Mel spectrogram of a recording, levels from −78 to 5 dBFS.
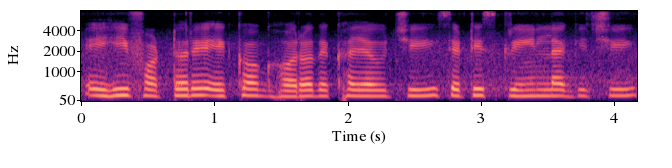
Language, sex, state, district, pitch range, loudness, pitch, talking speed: Odia, female, Odisha, Malkangiri, 195-215 Hz, -15 LUFS, 205 Hz, 130 wpm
